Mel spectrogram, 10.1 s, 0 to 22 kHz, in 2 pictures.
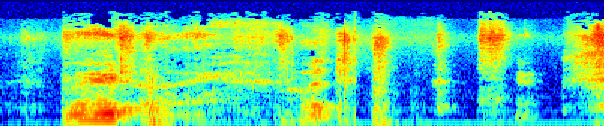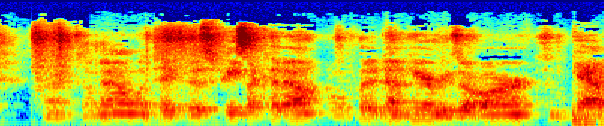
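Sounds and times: knocks and shuffles: 0.2s - 1.5s
man speaking: 0.5s - 1.8s, 2.5s - 2.9s, 5.3s - 10.0s.

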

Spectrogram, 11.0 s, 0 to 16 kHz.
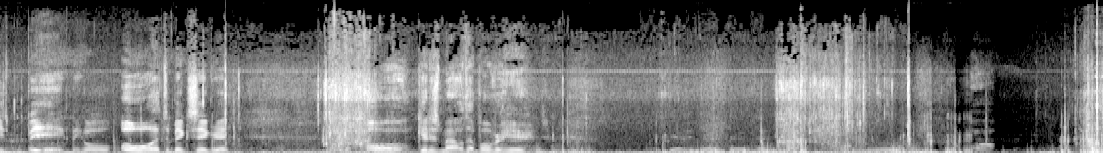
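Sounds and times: wind rumbling on microphone: 0.0s - 11.0s
fish thrashing splash in water: 3.2s - 3.9s, 7.8s - 8.7s.

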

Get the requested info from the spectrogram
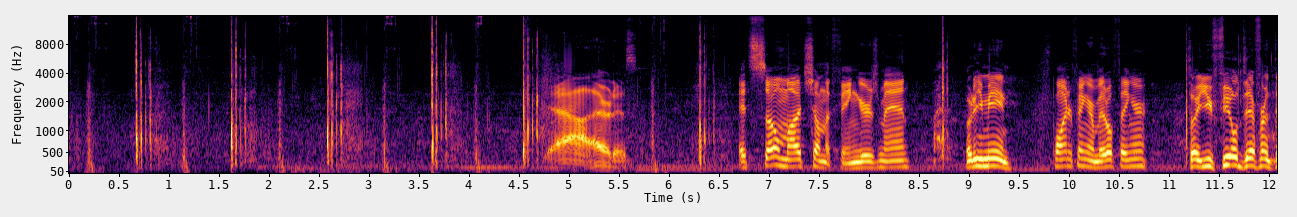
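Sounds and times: baseball slapping into glove: 0.1s - 4.9s, 5.7s - 6.7s.

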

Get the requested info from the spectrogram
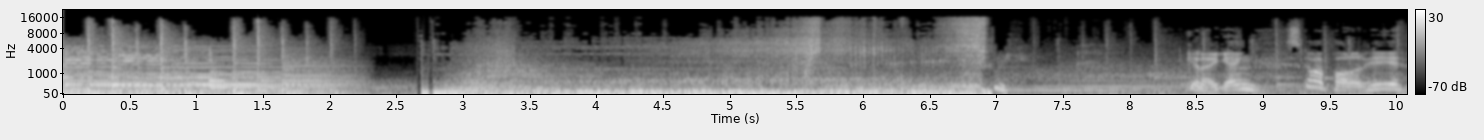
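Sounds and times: rising whooshes: 2.2s - 7.0s
deep loud rumble: 2.3s - 7.0s.

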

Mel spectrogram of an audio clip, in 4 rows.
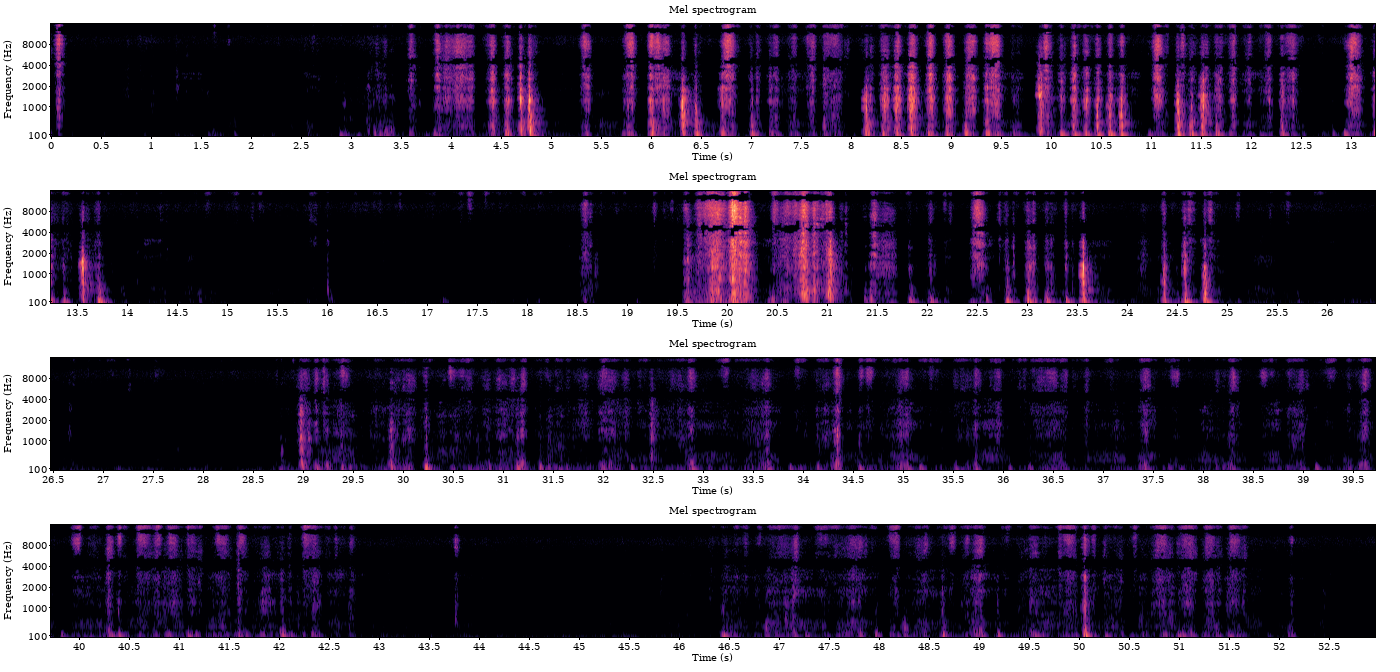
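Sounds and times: hands rubbing dough: 2.9s - 19.9s, 28.7s - 42.8s, 46.4s - 52.3s
scraper chopping dough on countertop: 3.9s - 13.8s.

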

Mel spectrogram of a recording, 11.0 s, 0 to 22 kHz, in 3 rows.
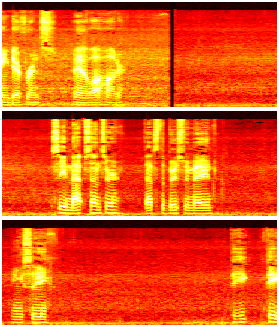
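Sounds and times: low background rumble: 0.0s - 11.0s.

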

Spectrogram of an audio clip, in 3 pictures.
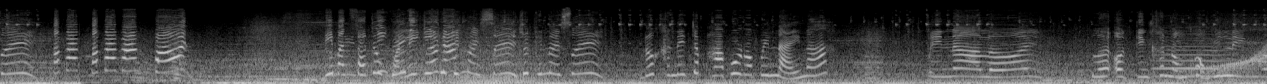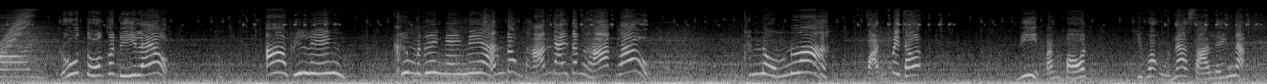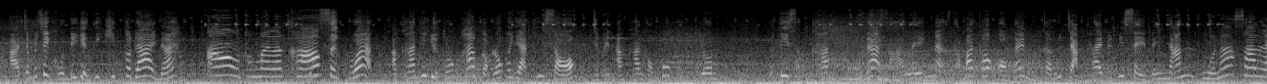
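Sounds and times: high-pitched cartoon voice speaking: 0.0s - 2.0s
vehicle engine hum: 0.0s - 38.0s.

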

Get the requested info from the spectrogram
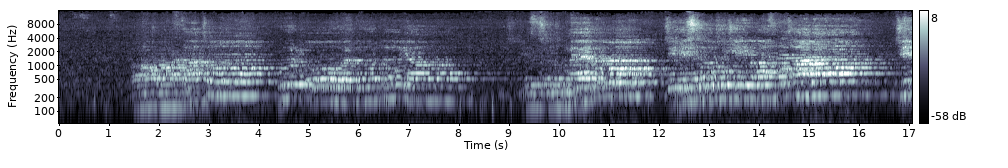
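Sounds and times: man chanting: 1.5s - 8.2s, 9.2s - 17.0s.

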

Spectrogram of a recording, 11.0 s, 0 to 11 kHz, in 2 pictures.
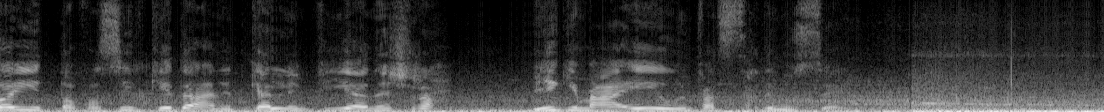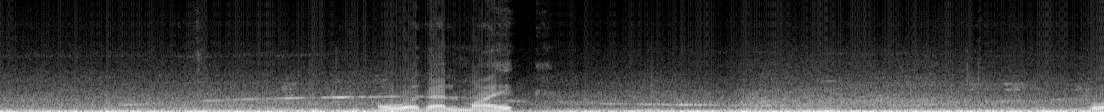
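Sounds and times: low rumble of street traffic: 0.0s - 11.0s
distant siren wailing: 4.4s - 10.9s.

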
